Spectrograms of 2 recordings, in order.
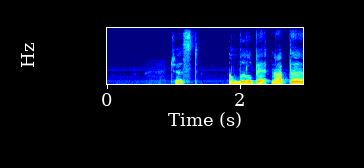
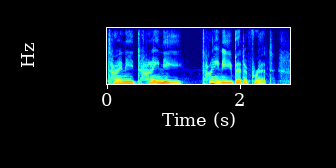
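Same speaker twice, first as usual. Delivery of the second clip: emphatic, hard stress on each tiny. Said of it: "I'm emphasizing that".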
